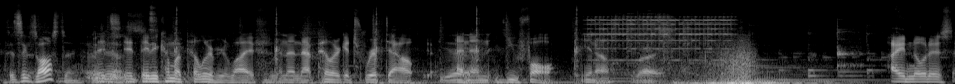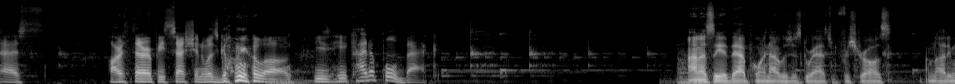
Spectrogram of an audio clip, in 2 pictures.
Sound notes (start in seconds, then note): 5.8 bell rings; 6.4 intense music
